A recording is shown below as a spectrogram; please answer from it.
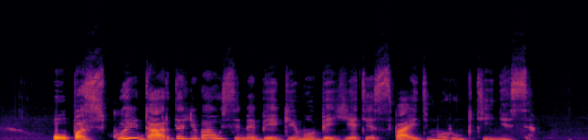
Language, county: Lithuanian, Utena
